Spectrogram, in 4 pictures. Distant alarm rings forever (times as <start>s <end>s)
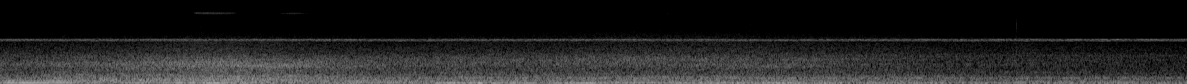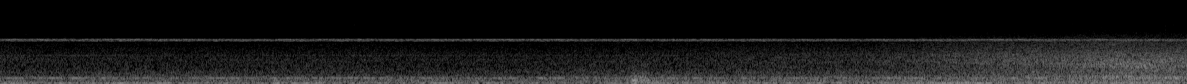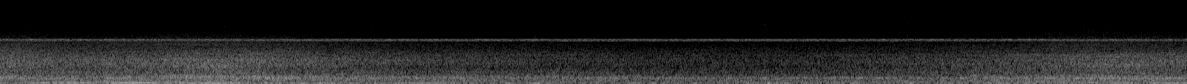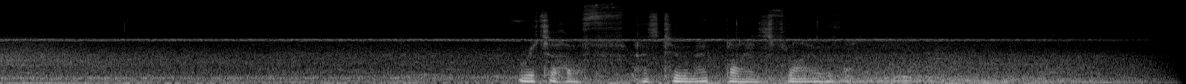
40.4s 45.2s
